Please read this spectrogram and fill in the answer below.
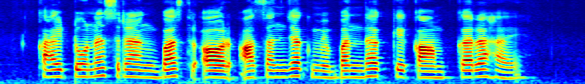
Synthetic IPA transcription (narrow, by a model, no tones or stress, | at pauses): kaːɪʈoːnəsɾə̃ŋɡbəst̪ɾɔːɾaːsə̃ɲd͡ʒəkmẽbə̃nd̪ʱəkːekaːmkəɾəɦɛ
